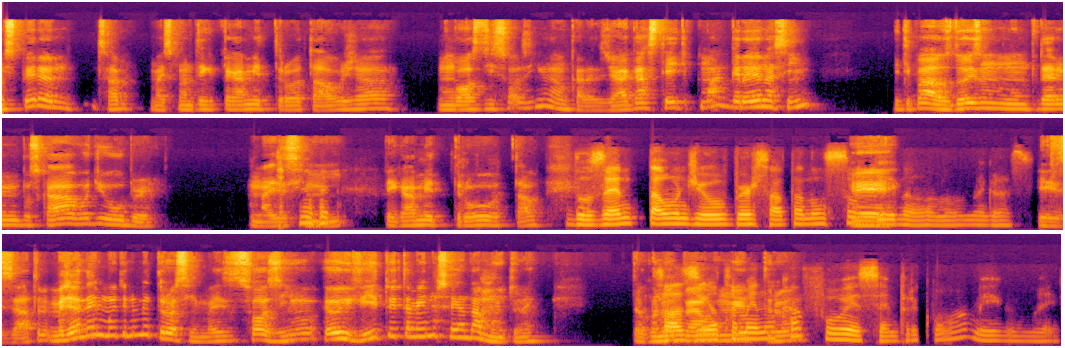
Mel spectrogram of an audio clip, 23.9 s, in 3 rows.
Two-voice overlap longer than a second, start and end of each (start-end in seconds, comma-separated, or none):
20.8-22.0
